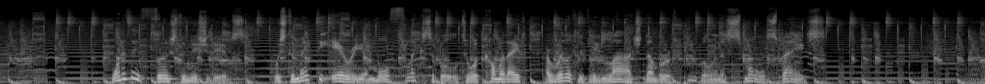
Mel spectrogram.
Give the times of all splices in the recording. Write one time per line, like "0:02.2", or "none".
0:08.7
